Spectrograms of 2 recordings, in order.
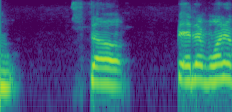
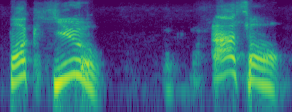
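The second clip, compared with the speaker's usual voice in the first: higher-pitched retold outburst, drawn out; mock angry yell; 4 semitones higher, much slower than usual. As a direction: imitate a caller blowing up without really screaming. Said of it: "he starts screaming at me".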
